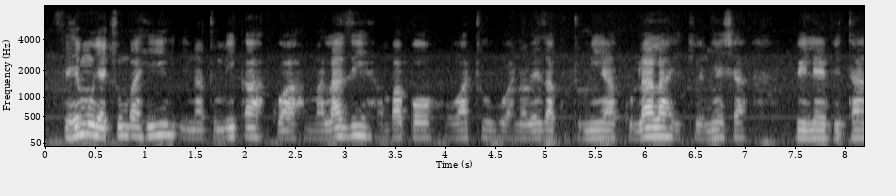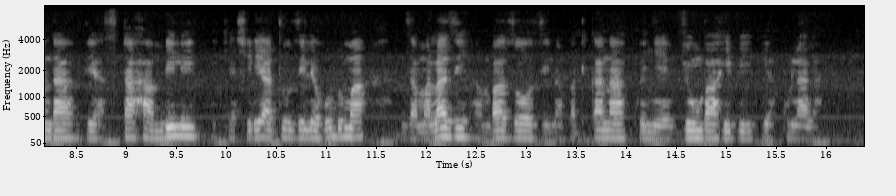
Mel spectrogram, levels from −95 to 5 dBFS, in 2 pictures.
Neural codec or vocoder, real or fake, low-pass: none; real; 7.2 kHz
